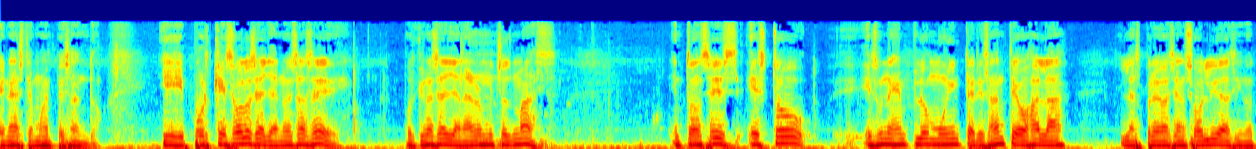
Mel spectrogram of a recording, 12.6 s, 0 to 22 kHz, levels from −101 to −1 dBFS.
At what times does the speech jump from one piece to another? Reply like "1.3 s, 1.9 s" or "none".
none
